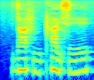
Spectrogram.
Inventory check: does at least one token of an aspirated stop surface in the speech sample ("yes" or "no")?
yes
